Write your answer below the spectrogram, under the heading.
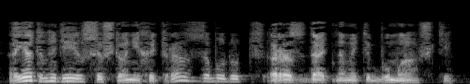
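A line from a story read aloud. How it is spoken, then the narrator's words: Sad remark. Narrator (Russian): грустно заметил Фред Уизли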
